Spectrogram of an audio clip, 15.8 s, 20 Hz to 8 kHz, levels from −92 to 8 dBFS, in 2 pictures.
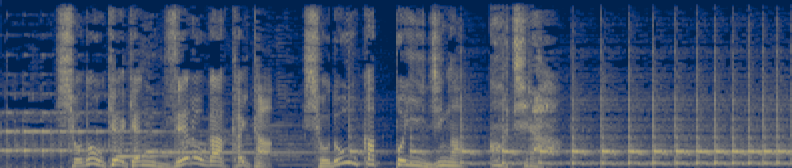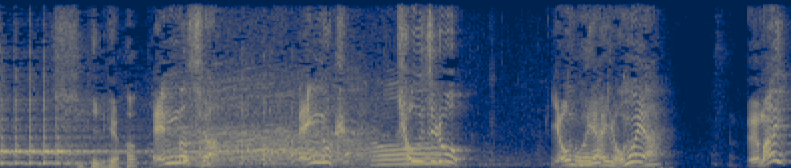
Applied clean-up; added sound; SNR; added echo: none; none; none; none.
